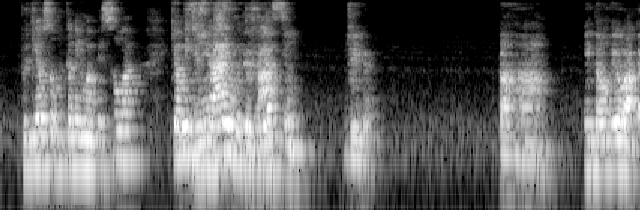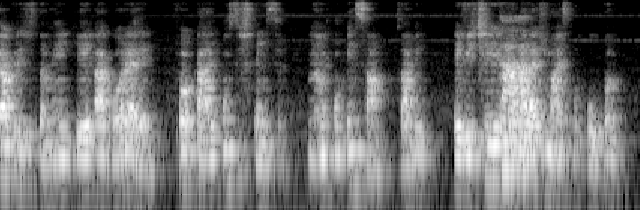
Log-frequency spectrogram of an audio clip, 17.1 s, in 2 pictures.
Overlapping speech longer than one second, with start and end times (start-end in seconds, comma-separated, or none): 2.5-3.9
